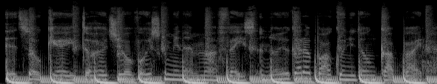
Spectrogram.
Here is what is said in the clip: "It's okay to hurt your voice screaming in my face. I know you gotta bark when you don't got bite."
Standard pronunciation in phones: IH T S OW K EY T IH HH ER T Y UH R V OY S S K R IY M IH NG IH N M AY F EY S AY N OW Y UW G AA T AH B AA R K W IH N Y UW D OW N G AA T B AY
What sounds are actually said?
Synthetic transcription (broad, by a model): IH T S OW K EY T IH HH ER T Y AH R V OY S S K AH M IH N IH N M AY F EY S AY N OW Y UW G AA T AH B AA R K W IH N Y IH D OW N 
